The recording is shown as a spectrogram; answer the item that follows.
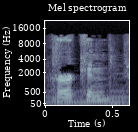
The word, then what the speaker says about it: Hurricane: About 20 minutes up the road from Charleston, there's a town called, it's spelled Hurricane, but it's pronounced Hurricane.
